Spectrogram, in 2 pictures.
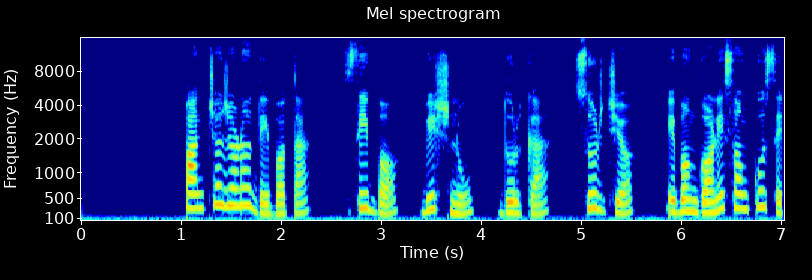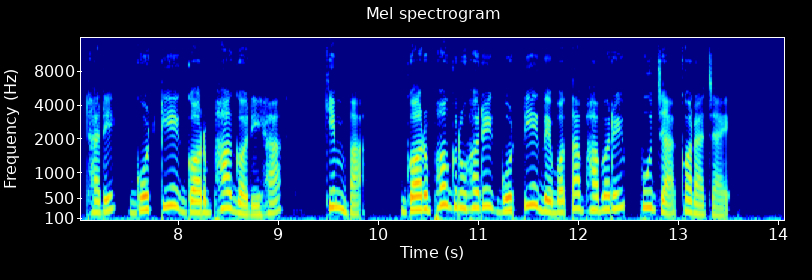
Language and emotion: Odia, neutral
